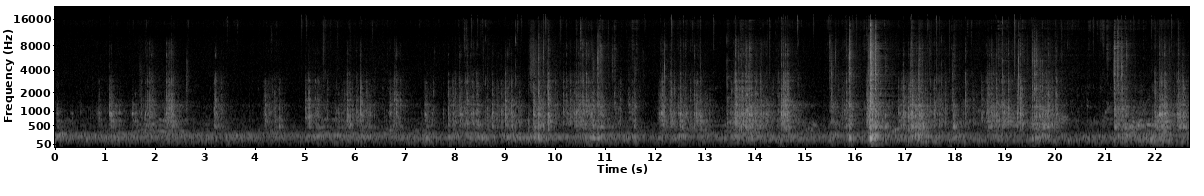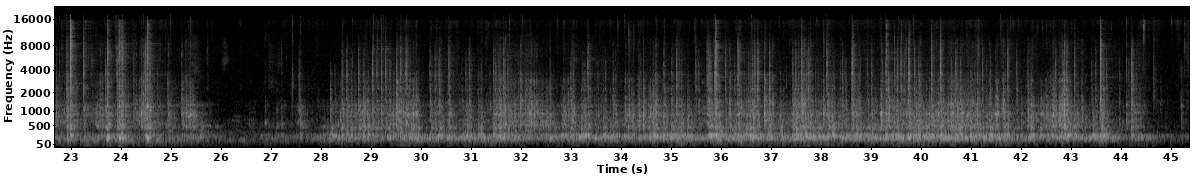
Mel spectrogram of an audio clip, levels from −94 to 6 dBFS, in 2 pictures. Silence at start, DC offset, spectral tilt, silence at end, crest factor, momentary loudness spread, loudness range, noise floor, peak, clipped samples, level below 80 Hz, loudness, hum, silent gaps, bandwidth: 0 s; under 0.1%; -3.5 dB/octave; 0 s; 30 dB; 19 LU; 13 LU; -66 dBFS; -16 dBFS; under 0.1%; -80 dBFS; -44 LUFS; none; none; 17.5 kHz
